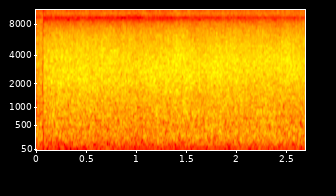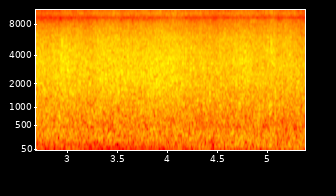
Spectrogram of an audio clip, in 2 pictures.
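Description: Steady rush of choppy sea water and wind around a sailing yacht under way.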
